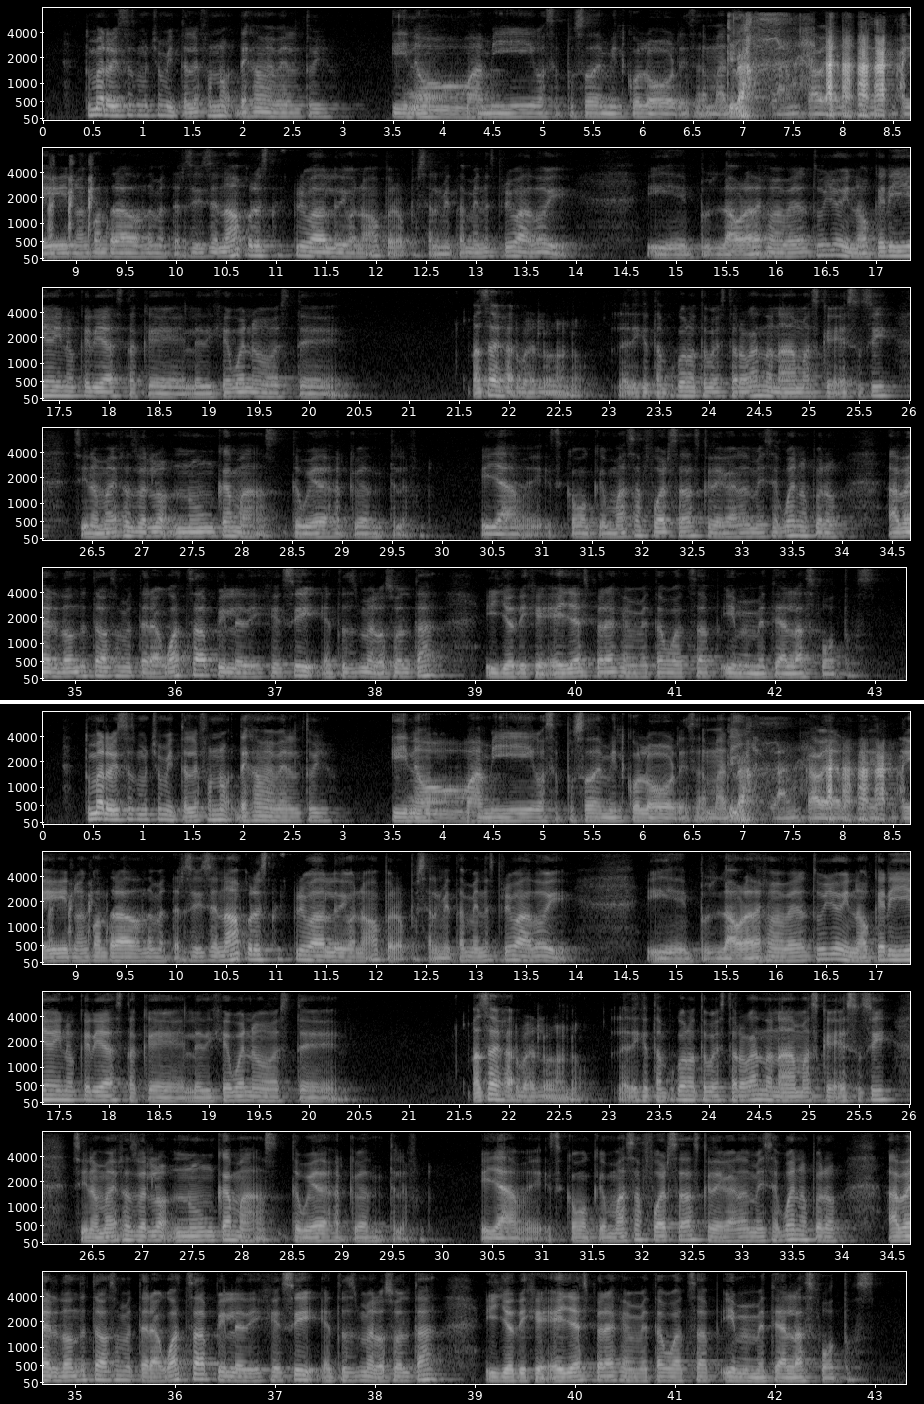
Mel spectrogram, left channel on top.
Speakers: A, on the right; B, on the left.
A: tú me revisas mucho mi teléfono, déjame ver el tuyo. Y
B: Uh,
A: no, amigo, se puso de mil colores, amarilla,
B: claro.
A: blanca, verde,
B: <laughs>
A: y no encontraba dónde meterse. Y Dice, no, pero es que es privado. Le digo, no, pero pues el mío también es privado y, y pues ahora déjame ver el tuyo. Y no quería, y no quería hasta que le dije, bueno, este... ¿Vas a dejar verlo o no? Le dije, tampoco no te voy a estar rogando, nada más que eso sí, si no me dejas verlo, nunca más te voy a dejar que veas mi teléfono. Y ya me dice, como que más a fuerzas que de ganas me dice, bueno, pero a ver, ¿dónde te vas a meter a WhatsApp? Y le dije, sí, entonces me lo suelta. Y yo dije, ella espera que me meta a WhatsApp y me mete a las fotos.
